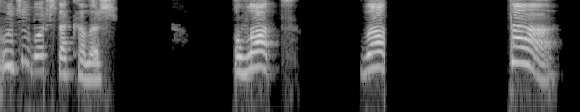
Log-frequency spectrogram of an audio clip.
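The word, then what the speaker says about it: ط: Ta. Dil ucunun üst damağın ön tarafına üst ön dişlerin dibine değmesiyle çıkartılır. Ta. Bazen arkadaşlar tı diye de çıkartıldığı oluyor.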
